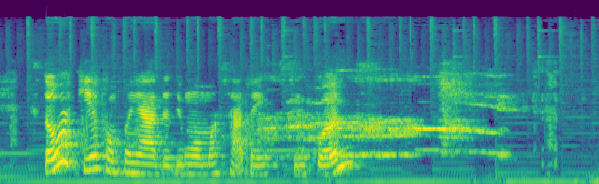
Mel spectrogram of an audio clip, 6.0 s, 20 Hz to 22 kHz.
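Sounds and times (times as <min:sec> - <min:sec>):
speech: 0:00.4 - 0:03.8
domestic roosters crowing: 0:02.5 - 0:05.2.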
